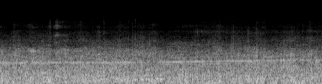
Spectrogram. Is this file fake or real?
fake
